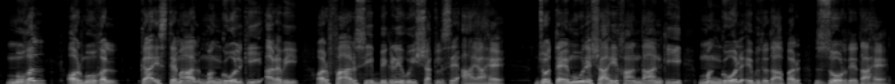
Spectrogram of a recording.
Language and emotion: Urdu, neutral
